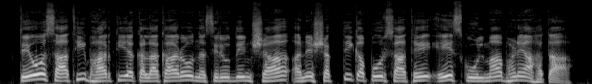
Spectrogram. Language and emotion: Gujarati, neutral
